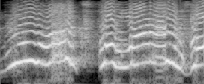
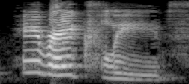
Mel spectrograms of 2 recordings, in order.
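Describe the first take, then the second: First: It is said excitedly, as an exclamation. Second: It is said as a plain statement.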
